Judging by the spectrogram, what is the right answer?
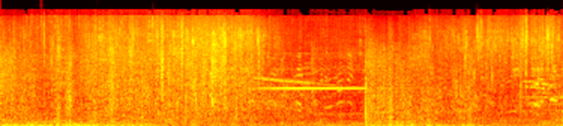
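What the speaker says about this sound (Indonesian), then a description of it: "Film diawali dengan adegan penyerangan bom secara bertubi-tubi oleh pihak Vietnam ke markas tentara Australia dan Selandia Baru." Heavy booming bomb blasts in the war film Danger Close rumble in close succession under a narrator's voice, with a loud new impact near the middle.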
